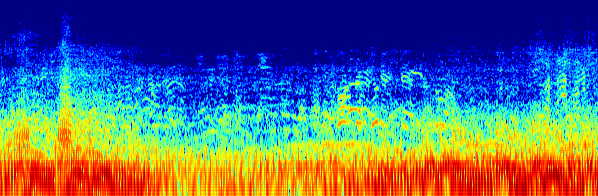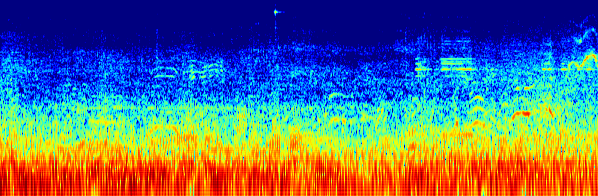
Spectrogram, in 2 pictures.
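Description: Motorcycle engines running at idle in a crowd of bikers, a continuous low rumble, with people chattering over it.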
